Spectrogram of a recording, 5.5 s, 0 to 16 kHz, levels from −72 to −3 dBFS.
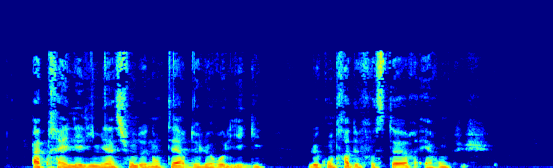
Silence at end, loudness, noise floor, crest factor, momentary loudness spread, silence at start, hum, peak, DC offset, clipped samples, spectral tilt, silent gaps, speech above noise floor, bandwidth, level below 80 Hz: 0.7 s; -23 LUFS; -65 dBFS; 20 dB; 10 LU; 0.3 s; none; -4 dBFS; under 0.1%; under 0.1%; -5.5 dB/octave; none; 42 dB; 11.5 kHz; -50 dBFS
